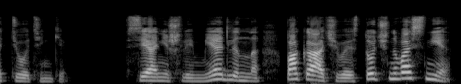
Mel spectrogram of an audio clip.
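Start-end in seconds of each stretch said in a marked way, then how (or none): none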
